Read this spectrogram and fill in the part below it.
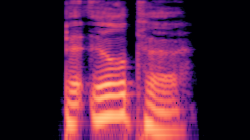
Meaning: inflection of beirren: 1. first/third-person singular preterite 2. first/third-person singular subjunctive II
- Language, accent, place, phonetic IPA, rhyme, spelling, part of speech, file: German, Germany, Berlin, [bəˈʔɪʁtə], -ɪʁtə, beirrte, adjective / verb, De-beirrte.ogg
